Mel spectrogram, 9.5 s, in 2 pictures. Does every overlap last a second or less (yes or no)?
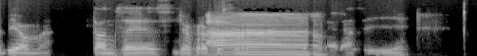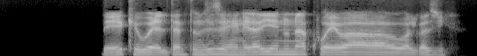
no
